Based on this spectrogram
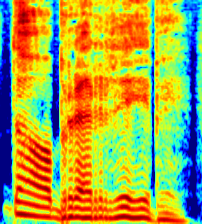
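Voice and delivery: high, slow creature voice with drawn-out vowels; hissy, whining muttering to oneself, stretched and high; Golum. A narrator's reading. Golum alone with his fish, lamenting the lost treasure, high hissing murmur. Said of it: "rozległ się świszczący szept".

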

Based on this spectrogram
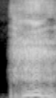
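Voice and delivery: ordinary talk

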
